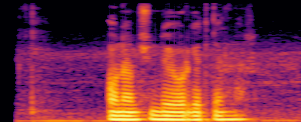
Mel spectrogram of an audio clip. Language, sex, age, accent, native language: Uzbek, male, 18-24, Farg'ona, Uzbek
